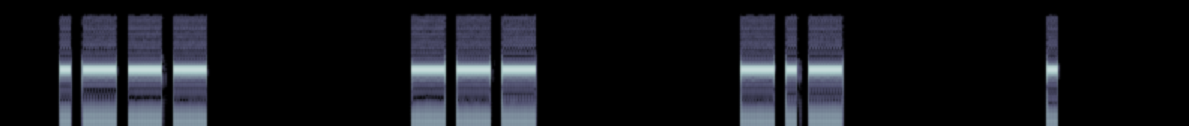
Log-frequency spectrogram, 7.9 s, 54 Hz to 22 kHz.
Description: Morse code, heard as a keyed tone, about 16 wpm, spaced as for 5 wpm, 800 Hz. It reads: JOKE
